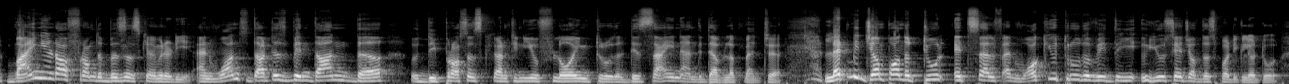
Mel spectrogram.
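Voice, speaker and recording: A man in his thirties hosting his own channel, explaining data concepts to camera in an eager, emphatic way from a small home studio. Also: fairly high pitch. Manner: eager, emphatic, lively delivery with hand gestures. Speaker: data educator and channel host. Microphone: studio mic on boom beside him.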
